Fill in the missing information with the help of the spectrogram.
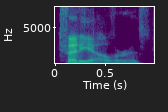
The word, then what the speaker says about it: Fede Alvarez: Fede Alvarez.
